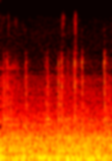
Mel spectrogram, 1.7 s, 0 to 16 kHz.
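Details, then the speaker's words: 1989 Mitsubishi Starion/Chrysler Conquest 5-speed RWD transmission on the bench during rebuild, in second gear, shaft turned by hand: light, uneven clicking and ticking, quieter when spun one direction only. Normal gear lash noise. "Notice the noise is still there, and when you're actually spinning it in one direction only, you don't hear that much noise."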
